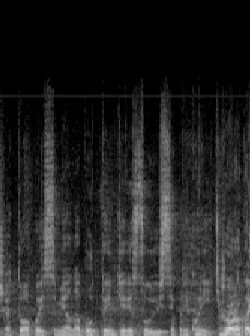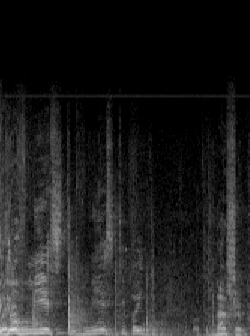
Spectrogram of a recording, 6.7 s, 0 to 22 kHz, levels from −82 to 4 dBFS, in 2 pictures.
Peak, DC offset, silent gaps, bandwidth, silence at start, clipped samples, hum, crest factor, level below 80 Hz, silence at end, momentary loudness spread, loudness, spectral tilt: -6 dBFS; under 0.1%; none; 16.5 kHz; 0 s; under 0.1%; none; 16 dB; -56 dBFS; 0 s; 14 LU; -22 LUFS; -4.5 dB/octave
